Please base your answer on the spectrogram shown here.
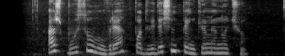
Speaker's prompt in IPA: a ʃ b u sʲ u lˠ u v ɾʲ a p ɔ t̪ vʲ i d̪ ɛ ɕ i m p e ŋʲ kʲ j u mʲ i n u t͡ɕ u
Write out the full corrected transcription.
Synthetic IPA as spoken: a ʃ b u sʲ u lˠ u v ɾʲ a p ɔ d̪ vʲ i d̪ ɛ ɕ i m p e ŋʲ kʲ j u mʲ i n u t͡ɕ u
